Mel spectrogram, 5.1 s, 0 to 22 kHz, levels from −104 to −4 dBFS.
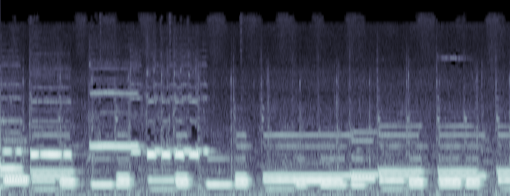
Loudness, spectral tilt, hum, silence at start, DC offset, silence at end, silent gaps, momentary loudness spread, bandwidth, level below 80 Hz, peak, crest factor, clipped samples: -19 LUFS; -9 dB/octave; none; 0 s; under 0.1%; 0 s; none; 4 LU; 5 kHz; -46 dBFS; -4 dBFS; 14 dB; under 0.1%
